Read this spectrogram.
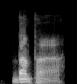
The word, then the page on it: bumper: British English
